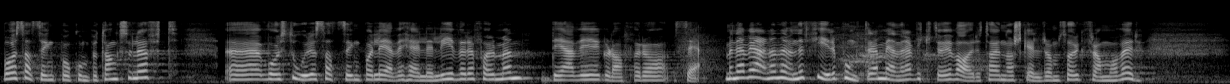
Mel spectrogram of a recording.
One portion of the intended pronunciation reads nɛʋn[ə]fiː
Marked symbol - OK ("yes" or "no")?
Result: yes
